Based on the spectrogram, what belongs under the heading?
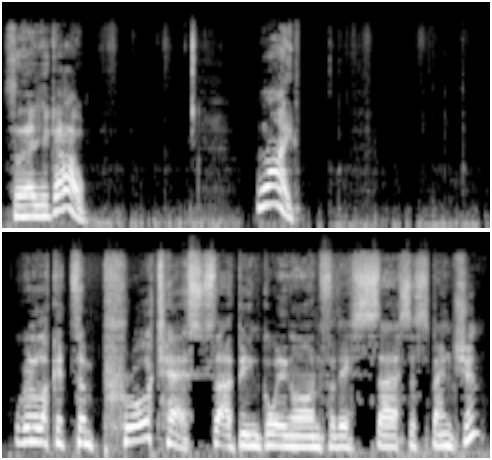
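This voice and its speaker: High-pitched man, stiltedly reading a script. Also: slow pace, pauses often, no echo. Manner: stilted teleprompter-style reading with stumbles. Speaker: podcast host. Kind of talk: scripted news commentary read aloud from a script.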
